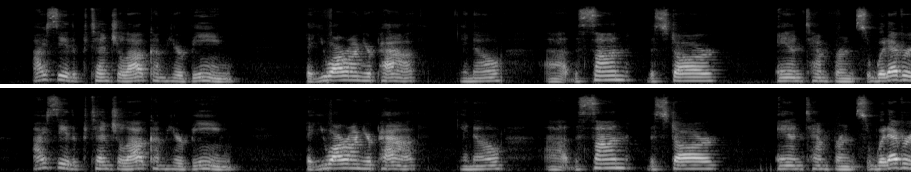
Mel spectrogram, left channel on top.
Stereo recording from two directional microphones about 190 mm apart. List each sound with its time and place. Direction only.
0.3 s speech: 55° left (ahead or behind)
